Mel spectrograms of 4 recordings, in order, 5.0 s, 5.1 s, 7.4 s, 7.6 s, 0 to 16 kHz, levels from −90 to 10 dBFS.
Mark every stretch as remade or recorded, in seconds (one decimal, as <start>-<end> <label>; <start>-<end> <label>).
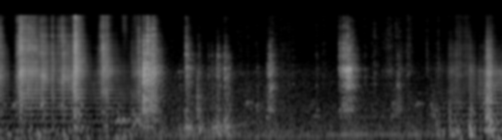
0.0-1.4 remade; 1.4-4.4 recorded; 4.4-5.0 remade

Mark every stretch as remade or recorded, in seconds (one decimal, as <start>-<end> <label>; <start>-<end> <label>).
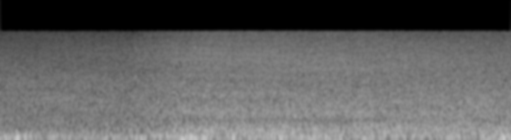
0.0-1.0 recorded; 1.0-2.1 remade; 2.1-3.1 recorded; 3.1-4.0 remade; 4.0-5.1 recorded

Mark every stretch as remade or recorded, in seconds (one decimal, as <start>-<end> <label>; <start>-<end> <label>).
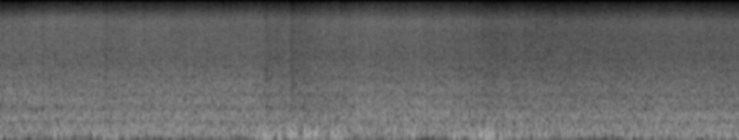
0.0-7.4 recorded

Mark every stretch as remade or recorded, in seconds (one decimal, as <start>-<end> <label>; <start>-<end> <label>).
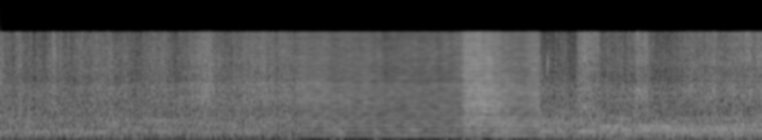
0.0-3.0 recorded; 3.0-5.4 remade; 5.4-7.6 recorded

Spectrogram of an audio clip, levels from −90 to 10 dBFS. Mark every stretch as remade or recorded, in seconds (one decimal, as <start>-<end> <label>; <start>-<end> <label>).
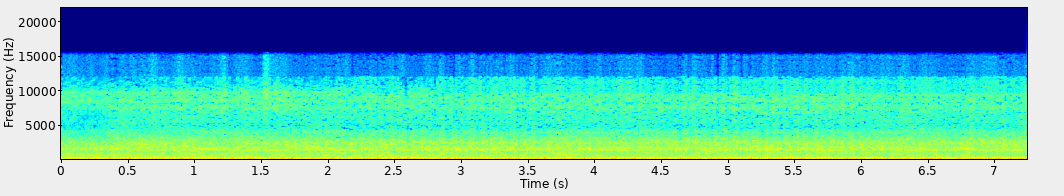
0.0-2.1 remade; 2.1-3.6 recorded; 3.6-4.6 remade; 4.6-5.7 recorded; 5.7-7.2 remade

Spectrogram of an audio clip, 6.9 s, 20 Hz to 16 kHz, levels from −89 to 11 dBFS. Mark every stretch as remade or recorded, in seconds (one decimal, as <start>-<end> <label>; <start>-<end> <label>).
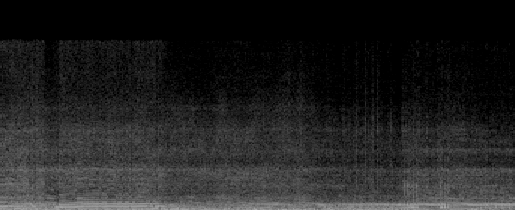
0.0-0.6 remade; 0.6-1.8 recorded; 1.8-4.3 remade; 4.3-6.9 recorded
